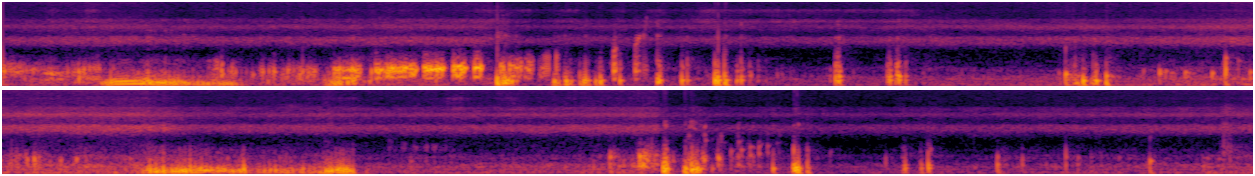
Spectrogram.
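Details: Stomach growling (borborygmi) in a person: low gurgling rumbles and bubbling pops in bursts with quiet gaps between them.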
